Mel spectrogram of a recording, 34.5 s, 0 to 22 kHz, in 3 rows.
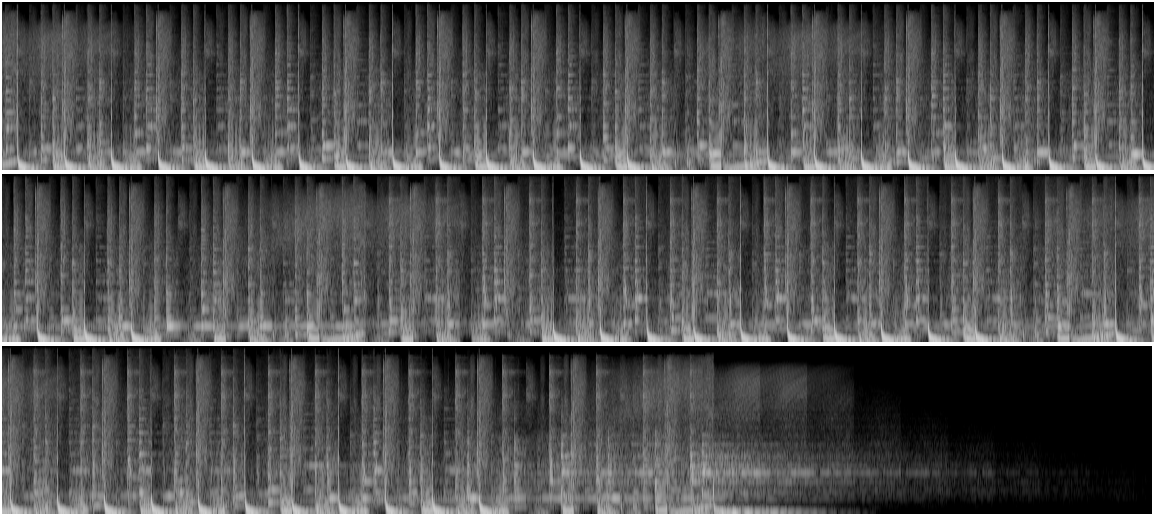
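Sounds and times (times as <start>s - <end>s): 
plucked synth bed in A minor: 0.1s - 31.5s.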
